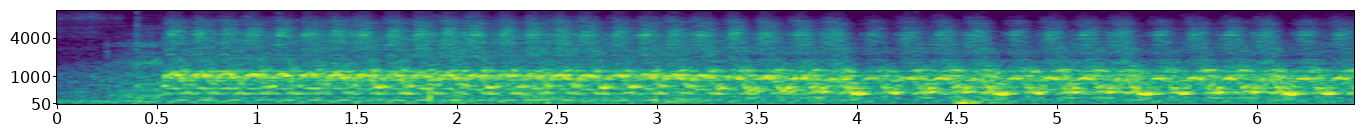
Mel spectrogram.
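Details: Mk1 Ford Fiesta Ghia 1.1 barn find, cranking on a TOPDON JS 2000 jump pack at a steady, even speed with no firing; spark plugs suspected rusted and due to come out.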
